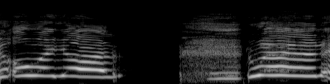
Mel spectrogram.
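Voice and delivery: high, loud slow sobbing. Retold or imitated. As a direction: wail her name through tears. Peter sees Gwen is dead.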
